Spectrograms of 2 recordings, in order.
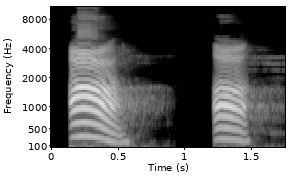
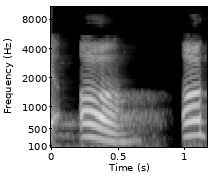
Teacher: जो आ है आ का बोलने का जो समय है वोह क्या है अ से अपेक्षाकृत थोड़ा अधिक है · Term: दीर्घ स्वर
